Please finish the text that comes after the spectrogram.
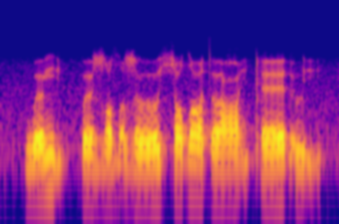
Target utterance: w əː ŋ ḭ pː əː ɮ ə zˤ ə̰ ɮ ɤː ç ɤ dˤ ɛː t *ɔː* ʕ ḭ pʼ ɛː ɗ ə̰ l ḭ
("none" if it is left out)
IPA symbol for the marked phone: ʌː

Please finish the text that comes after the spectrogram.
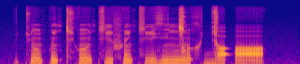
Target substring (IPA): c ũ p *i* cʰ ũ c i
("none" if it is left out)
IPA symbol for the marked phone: ĩ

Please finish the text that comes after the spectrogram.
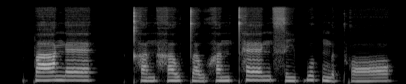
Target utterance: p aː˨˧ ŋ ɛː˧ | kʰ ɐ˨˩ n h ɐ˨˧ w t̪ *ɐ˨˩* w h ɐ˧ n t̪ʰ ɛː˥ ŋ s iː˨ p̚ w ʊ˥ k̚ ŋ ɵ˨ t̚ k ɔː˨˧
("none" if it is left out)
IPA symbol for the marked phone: ɐ˨˩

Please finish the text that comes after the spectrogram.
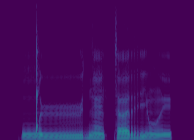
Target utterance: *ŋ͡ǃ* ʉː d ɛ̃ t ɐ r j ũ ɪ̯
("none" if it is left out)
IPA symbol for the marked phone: ŋ͡ǃ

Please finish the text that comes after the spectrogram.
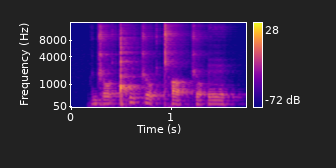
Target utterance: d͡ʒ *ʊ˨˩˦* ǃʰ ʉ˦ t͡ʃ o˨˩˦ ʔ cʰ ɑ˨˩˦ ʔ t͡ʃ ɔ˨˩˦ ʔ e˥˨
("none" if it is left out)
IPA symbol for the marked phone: ɔ˨˩˦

